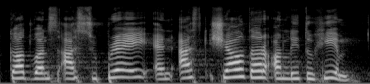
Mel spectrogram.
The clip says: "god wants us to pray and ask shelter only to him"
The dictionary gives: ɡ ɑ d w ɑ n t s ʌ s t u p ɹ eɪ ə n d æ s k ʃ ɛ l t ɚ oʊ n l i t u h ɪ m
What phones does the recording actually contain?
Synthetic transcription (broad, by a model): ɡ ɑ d w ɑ n s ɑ s t u p ɹ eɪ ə n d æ s k ʃ ɛ l t ɚ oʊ n l i t u h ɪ m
